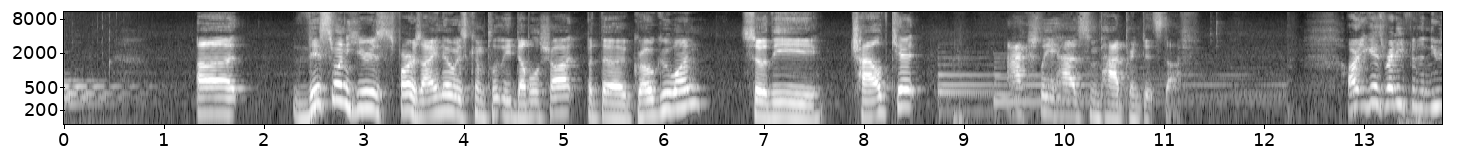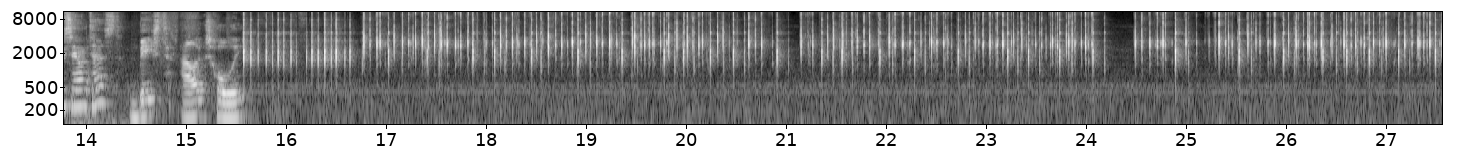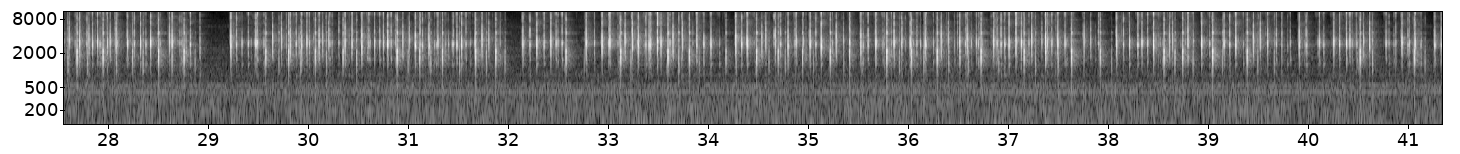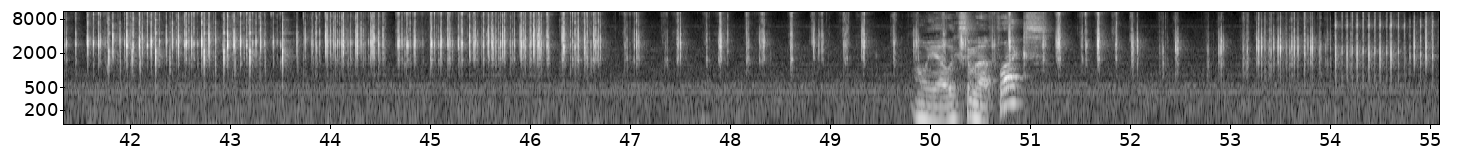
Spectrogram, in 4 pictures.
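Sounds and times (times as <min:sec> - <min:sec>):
fast mechanical keyboard typing: 0:15.4 - 0:55.0.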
